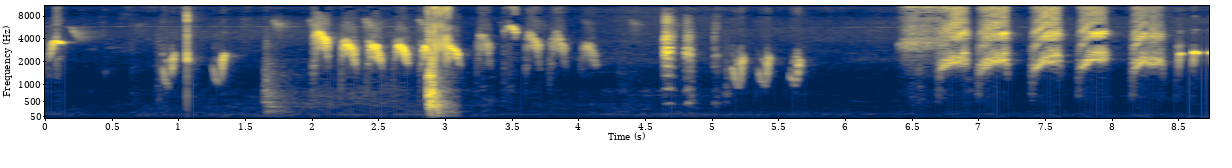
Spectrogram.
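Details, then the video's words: Greater green leafbird song, played to provoke a kept bird: varied loud whistled notes, downslurred and looping phrases, sharp clicks and harsh bursts, over a low background hum. "HANYA PLAY CUCAK IJO INI UNTUK PANCING EMOSI IJO ANDA"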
